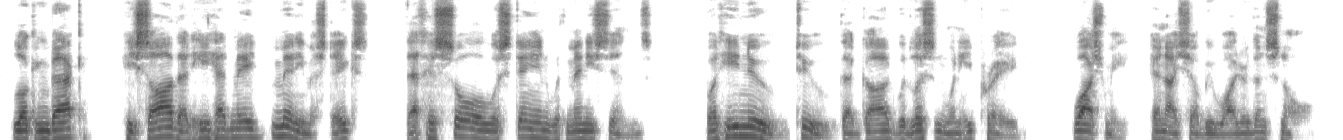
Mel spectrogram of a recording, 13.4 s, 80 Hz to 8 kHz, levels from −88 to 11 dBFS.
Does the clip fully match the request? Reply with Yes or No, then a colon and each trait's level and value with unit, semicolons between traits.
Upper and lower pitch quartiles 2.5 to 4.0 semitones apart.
No: average, 4.8 semitones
